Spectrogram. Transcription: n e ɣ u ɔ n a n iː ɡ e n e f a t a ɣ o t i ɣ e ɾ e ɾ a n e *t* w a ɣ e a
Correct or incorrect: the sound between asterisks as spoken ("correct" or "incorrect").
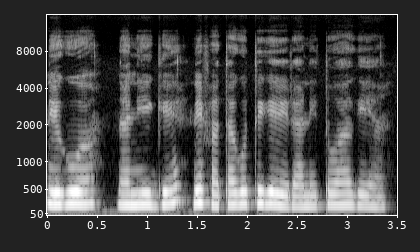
correct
